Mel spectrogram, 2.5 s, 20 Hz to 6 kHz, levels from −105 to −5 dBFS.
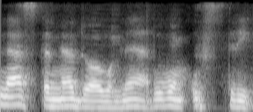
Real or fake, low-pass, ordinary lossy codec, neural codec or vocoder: fake; 5.4 kHz; AAC, 24 kbps; codec, 16 kHz, about 1 kbps, DyCAST, with the encoder's durations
